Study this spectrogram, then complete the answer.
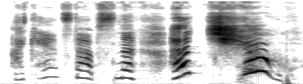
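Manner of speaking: word cut off by a loud high sneeze; hammed-up sneeze breaking the sentence; interrupted by a sneeze. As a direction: start talking and explode into a sneeze.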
